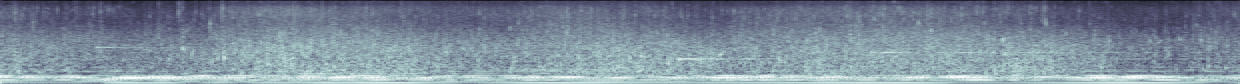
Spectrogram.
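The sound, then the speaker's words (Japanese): A steady, even wash of ocean waves on a clean seashore fills the scene, with a soft low drone humming beneath it and no voices, in a beach meditation set on a private beach. “今あなたはきれいな海辺に出てきましたここはあなたのプライベートビーチです”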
